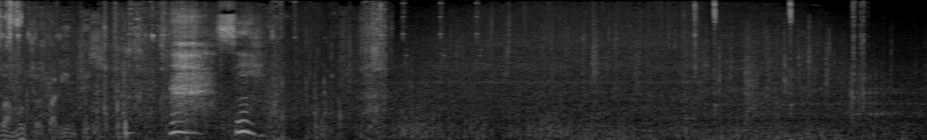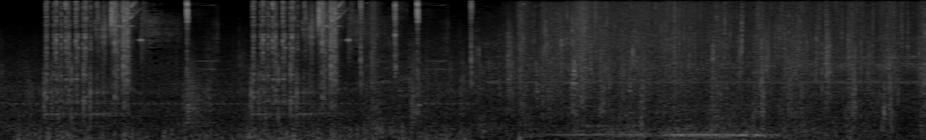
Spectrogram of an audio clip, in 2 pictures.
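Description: Fire crackles from a burning wreck.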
